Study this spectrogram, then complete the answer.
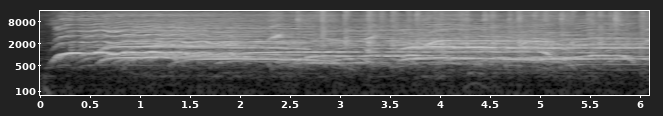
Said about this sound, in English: And also, the cheers were good, weren't they? Do you want to do the cheer thing again? Yeah, let's do the cheer.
